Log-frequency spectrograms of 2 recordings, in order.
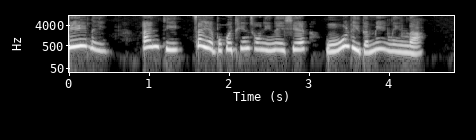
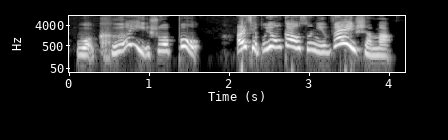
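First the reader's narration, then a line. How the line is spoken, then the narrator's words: Roaring. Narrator (Chinese): 安迪吼道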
